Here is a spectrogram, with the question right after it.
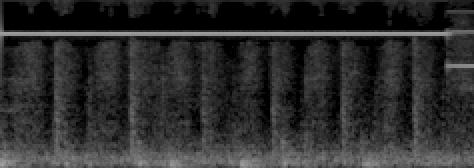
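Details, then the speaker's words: Zoll R Series ALS crash-cart defibrillator in a training in-service: a steady high electronic charging tone over rhythmic chest-compression noise, then a tone change as charging completes before a shock. "So we're all charged up, we're coming off the chest."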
